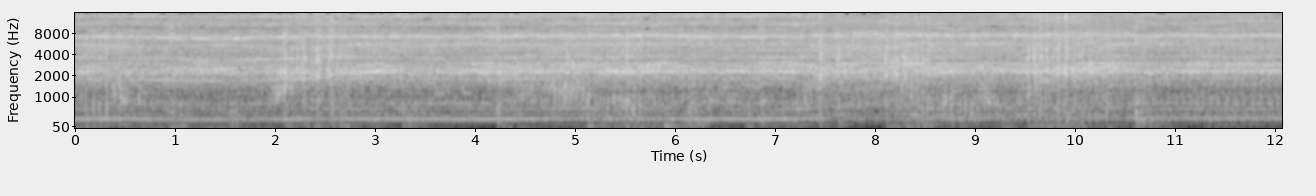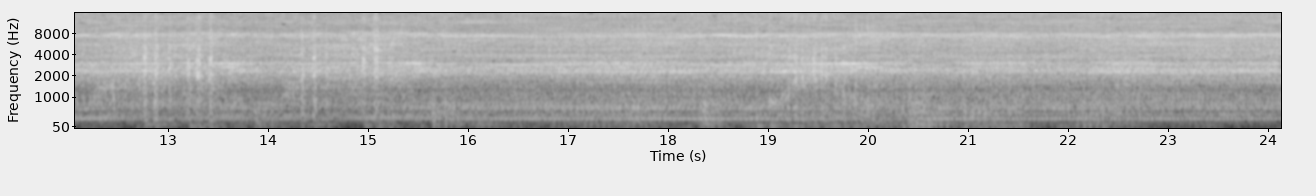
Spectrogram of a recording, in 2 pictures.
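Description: An electric mixer beats homemade vanilla ice cream base made with Nestlé and evaporated milk, giving a loud, steady motor whine with a constant hum that runs unbroken for the whole stretch, close by and with no talking.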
